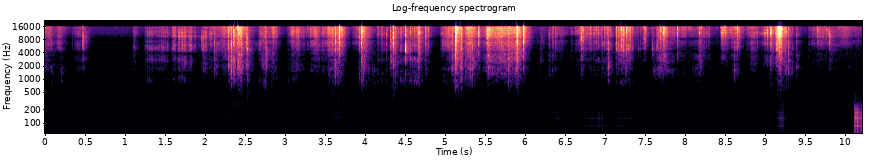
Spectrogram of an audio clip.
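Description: Scissors cutting across the folded bottom of a brown kraft paper bag, a run of irregular short snips with paper rustling between them.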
